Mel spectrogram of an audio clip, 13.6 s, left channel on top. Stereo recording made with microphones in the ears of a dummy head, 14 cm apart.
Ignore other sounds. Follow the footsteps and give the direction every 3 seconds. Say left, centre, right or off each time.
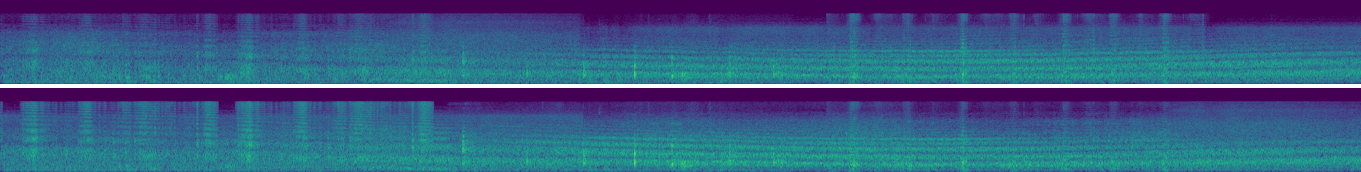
right, right, centre, left, off.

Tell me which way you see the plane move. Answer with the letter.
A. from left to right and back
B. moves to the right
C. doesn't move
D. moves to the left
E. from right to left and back
D.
